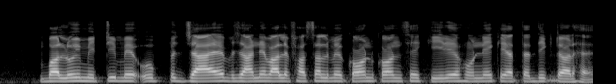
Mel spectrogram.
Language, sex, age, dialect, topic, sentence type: Magahi, male, 18-24, Western, agriculture, question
